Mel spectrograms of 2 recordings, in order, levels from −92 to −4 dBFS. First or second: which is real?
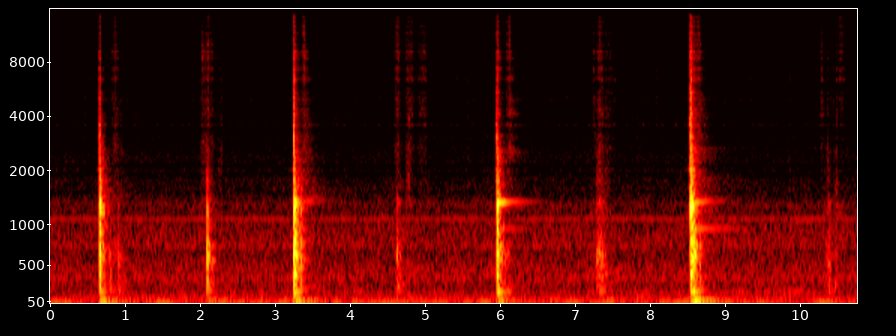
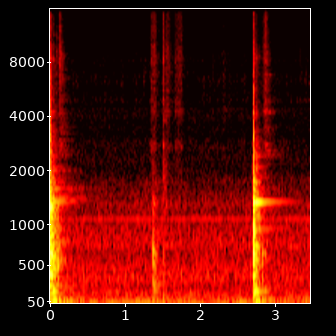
second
